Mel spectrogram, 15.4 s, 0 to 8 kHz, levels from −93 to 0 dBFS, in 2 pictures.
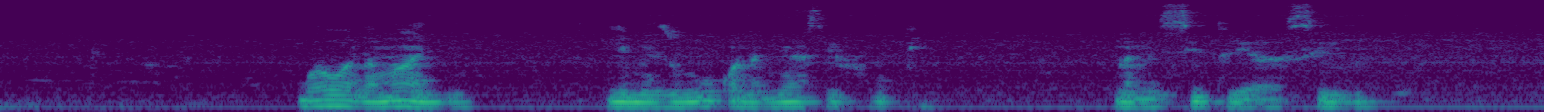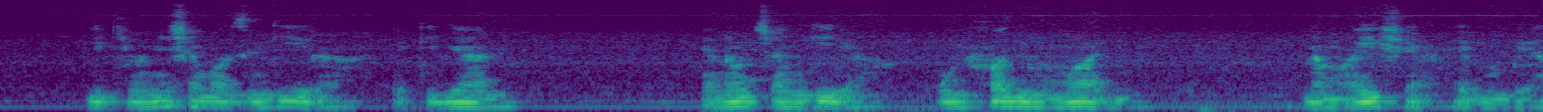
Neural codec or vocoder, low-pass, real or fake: none; 7.2 kHz; real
